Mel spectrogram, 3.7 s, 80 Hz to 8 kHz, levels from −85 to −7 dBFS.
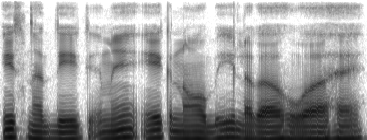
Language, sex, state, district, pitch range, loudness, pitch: Hindi, male, Jharkhand, Ranchi, 100-110 Hz, -16 LUFS, 100 Hz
